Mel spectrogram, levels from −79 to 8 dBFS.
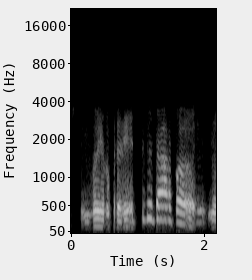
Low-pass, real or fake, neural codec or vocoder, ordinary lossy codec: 3.6 kHz; fake; codec, 16 kHz, 2 kbps, FreqCodec, smaller model; Opus, 32 kbps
